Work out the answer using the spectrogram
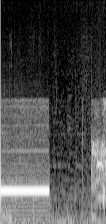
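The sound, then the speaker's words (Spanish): A telephone tone sounds as a call is placed: a steady, loud tone holds for about a second, then cuts off into near silence before a burst of line noise comes in. “vamos a marcarle en este momento”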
